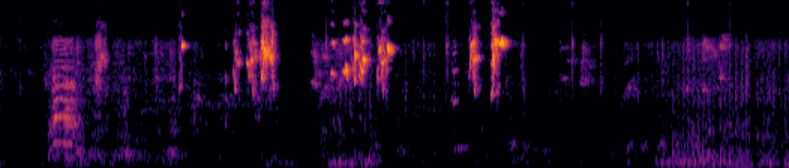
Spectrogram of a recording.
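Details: Lovebirds feeding and flying inside a large aviary give quick, high, scratchy chirps in clustered bursts, then fall to soft chatter near the end.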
